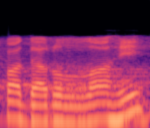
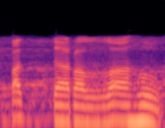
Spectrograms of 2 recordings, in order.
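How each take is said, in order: First: The d is single and the phrase ends in -i. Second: The d is doubled and the phrase ends in -u. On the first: This is the decree of Allah. "Bisa juga kita mengucapkannya" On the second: Allah has decreed it. "Seorang bisa mengucapkan dengan bacaan seperti ini"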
